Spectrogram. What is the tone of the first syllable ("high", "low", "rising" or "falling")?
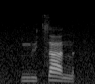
low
